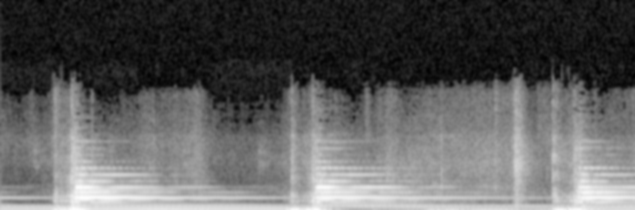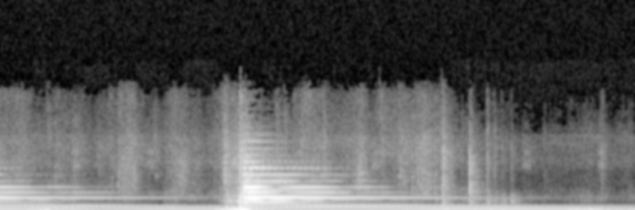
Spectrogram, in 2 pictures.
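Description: Church bells rung full-circle with muffled clappers, giving dull thuds, while the tenor, left open at backstroke, strikes out clearly four times, its ringing tone hanging on between strikes. This is fully muffled ringing for mourning.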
